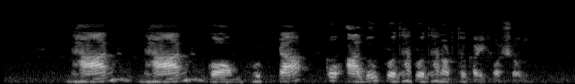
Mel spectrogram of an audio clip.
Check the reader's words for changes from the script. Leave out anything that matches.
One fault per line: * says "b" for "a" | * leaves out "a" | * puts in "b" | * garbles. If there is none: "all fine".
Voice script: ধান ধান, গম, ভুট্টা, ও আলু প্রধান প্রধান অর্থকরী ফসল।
all fine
